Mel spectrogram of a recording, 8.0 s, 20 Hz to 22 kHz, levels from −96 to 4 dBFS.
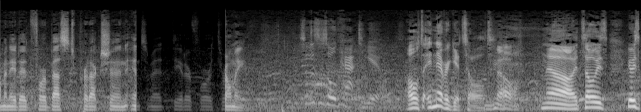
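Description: At 1.70 s the sound drops out abruptly until 2.82 s, about 1.1 s. An audio dropout to a faint residue, likely a brief loss of the wanted signal on a live path, leaves only a faint sound roughly 30 dB down. The hard edges, rather than a taper, set it apart from a pause or fade.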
